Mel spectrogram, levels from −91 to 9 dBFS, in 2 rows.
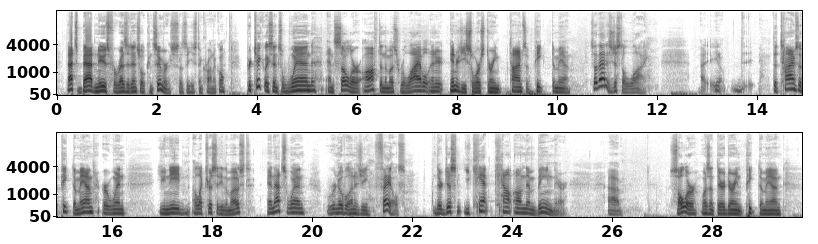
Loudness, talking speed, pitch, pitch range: -18 LUFS, 145 wpm, 135 Hz, 115-160 Hz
